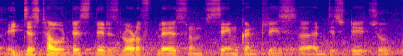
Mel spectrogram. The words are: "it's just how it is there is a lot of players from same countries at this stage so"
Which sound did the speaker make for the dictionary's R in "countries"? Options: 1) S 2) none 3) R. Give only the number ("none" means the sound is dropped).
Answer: 3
